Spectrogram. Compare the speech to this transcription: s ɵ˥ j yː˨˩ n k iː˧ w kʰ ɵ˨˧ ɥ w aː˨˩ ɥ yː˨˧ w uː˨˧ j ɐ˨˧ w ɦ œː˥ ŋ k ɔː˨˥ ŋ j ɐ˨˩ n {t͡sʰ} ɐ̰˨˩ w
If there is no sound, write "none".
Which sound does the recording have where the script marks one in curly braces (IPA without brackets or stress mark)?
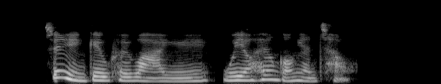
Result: t͡sʰ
